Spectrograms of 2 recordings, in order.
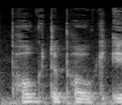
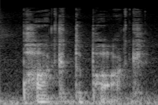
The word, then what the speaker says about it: pock to pock: No, poke to poke is wrong. I kept saying it wrong. It is pock to pock, the Pensacola pock to pock.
